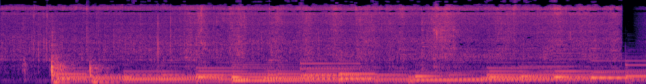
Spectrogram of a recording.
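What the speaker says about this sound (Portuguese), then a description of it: "agora eu vou fritar a carne" Meat fries in a dry pan with no added fat while it is stirred for a protein salad, giving a steady sizzle throughout with tonal music playing over it.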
